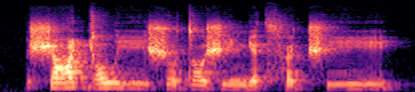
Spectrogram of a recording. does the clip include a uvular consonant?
no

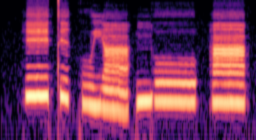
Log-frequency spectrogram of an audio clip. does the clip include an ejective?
no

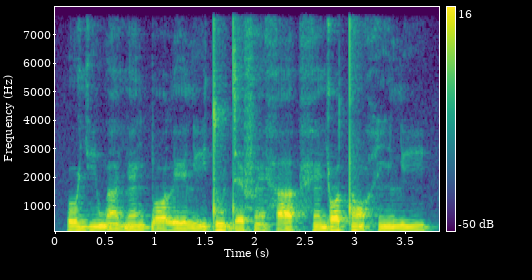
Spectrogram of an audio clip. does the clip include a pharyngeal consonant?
no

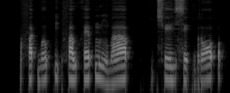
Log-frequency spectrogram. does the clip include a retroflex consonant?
no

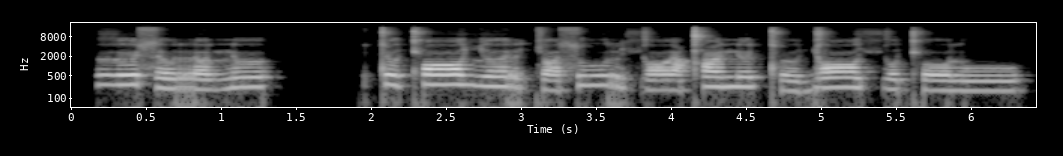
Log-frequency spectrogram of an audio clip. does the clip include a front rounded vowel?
yes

